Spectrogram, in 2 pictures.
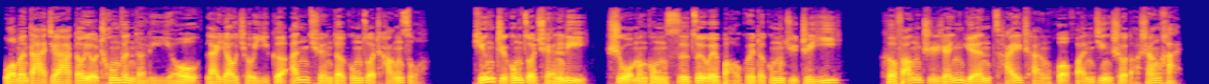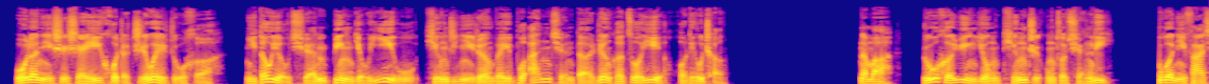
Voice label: Mandarin, Male

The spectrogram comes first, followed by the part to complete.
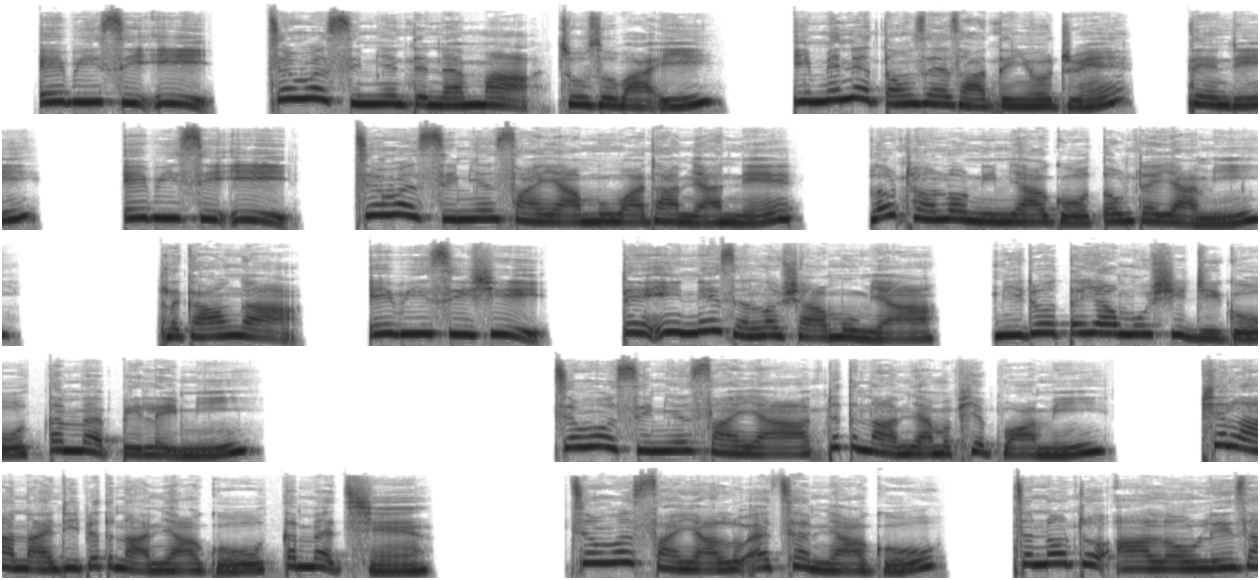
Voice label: Burmese E-Learning

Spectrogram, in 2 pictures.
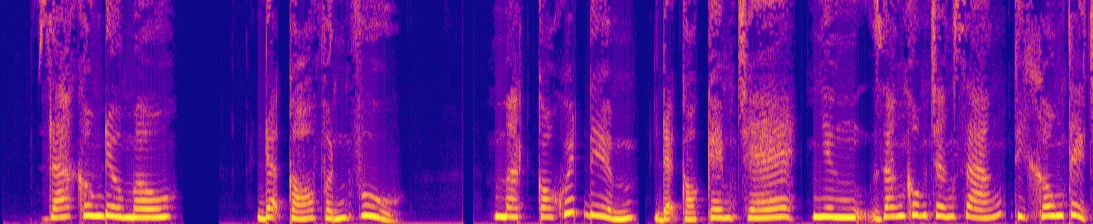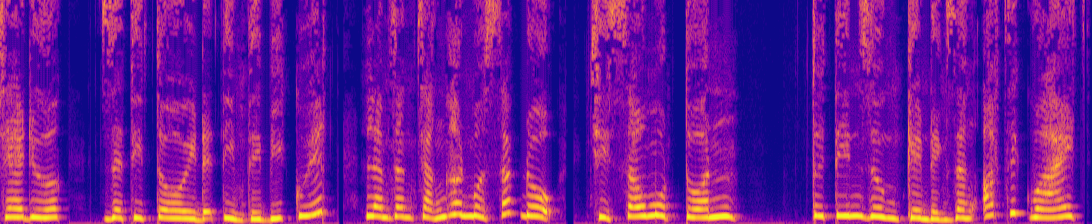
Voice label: North Female Vietnamese

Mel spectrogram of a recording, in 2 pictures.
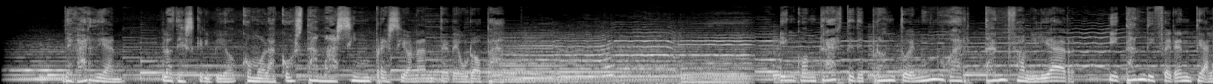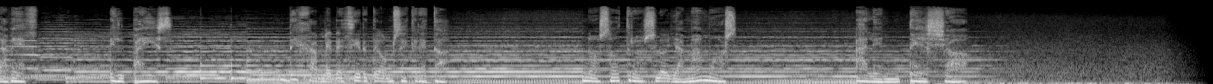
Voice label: Spanish ES Spot Turismo

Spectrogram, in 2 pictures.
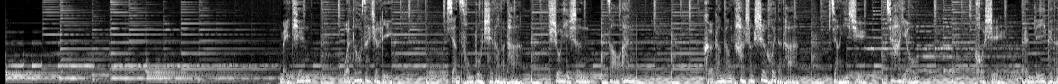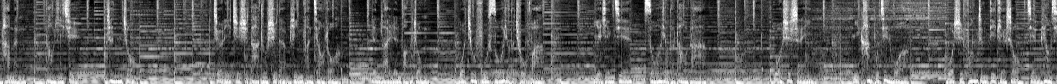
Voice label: Mandarin male commercial sample; China

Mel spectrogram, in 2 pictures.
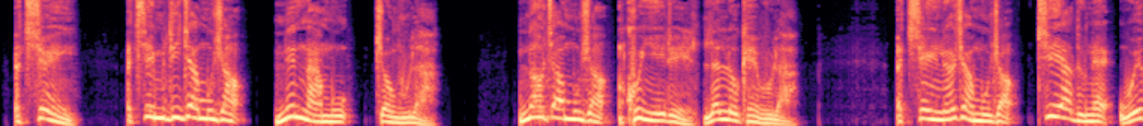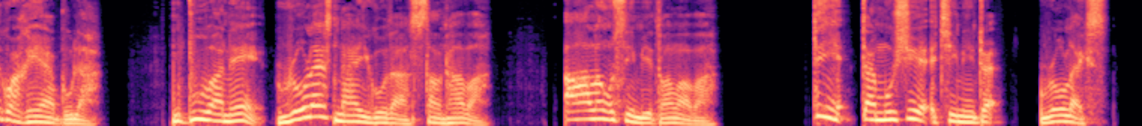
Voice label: Male Burmese TVC

